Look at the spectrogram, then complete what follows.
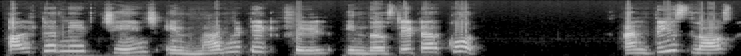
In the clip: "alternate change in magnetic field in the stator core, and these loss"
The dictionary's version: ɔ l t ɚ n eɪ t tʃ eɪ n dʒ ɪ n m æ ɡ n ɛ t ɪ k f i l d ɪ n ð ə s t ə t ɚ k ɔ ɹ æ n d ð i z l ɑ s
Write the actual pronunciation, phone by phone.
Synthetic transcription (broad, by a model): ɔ l t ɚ n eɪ t tʃ eɪ n dʒ ɪ n m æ ɡ n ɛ t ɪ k f i l d ɪ n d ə s t ə t ɚ k ɔ ɹ æ n d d i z l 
